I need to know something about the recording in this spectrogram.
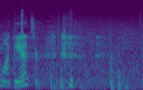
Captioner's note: laughter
